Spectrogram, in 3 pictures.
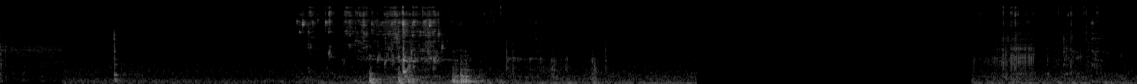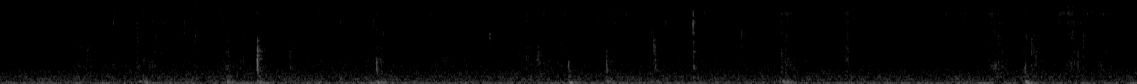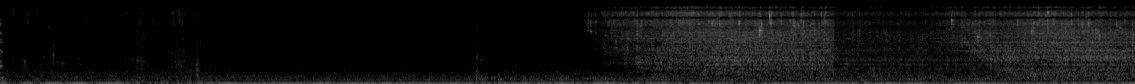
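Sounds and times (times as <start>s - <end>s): vegetables stirred wetly into batter: 9.8s - 25.0s.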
